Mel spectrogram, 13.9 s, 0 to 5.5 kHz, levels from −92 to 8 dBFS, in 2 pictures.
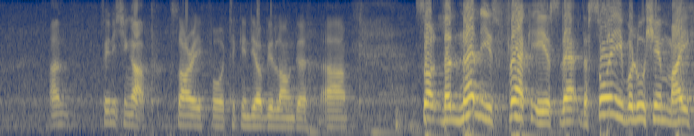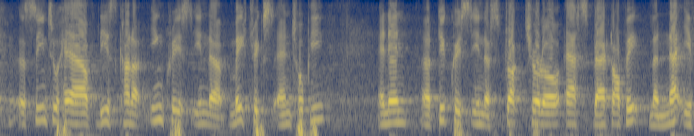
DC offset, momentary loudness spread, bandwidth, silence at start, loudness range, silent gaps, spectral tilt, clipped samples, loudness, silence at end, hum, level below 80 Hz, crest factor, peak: under 0.1%; 13 LU; 5.4 kHz; 0.5 s; 8 LU; none; -6 dB/octave; under 0.1%; -15 LUFS; 0 s; none; -36 dBFS; 12 dB; -4 dBFS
